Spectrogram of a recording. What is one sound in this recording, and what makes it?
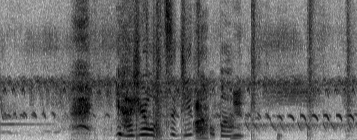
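A young woman speaks emotionally, close by.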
